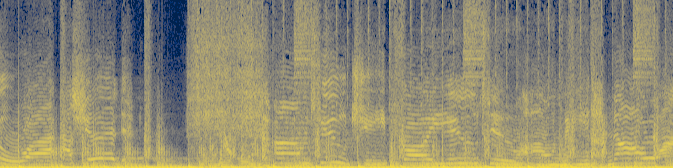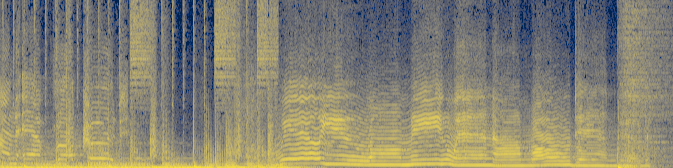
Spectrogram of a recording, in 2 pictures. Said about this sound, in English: Uh, I love the distortion on the vocals. Uh, you run it through a, like a guitar fuzz pack or something.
